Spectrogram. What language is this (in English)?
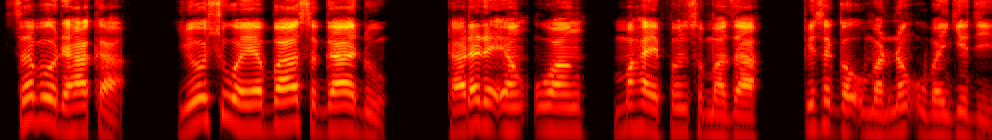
Hausa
